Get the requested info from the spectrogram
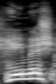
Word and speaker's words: Hamish: And then you get to episode three, after they introduce, is it Hamish Linklater? Is that how you say it? – I think so. – Yeah. – Oh, actually, I think it's Hamish. – Hamish. Hamish sounds more yeah.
